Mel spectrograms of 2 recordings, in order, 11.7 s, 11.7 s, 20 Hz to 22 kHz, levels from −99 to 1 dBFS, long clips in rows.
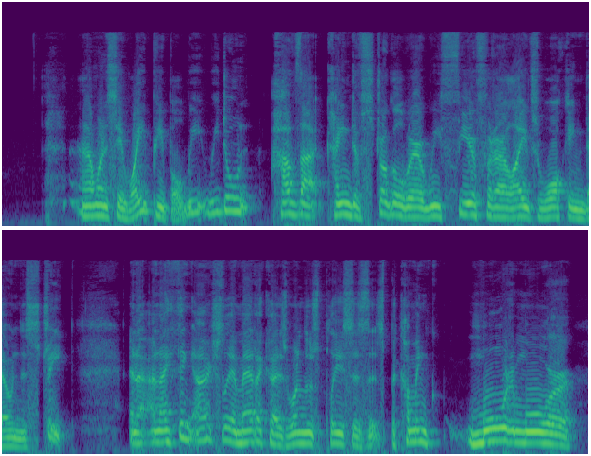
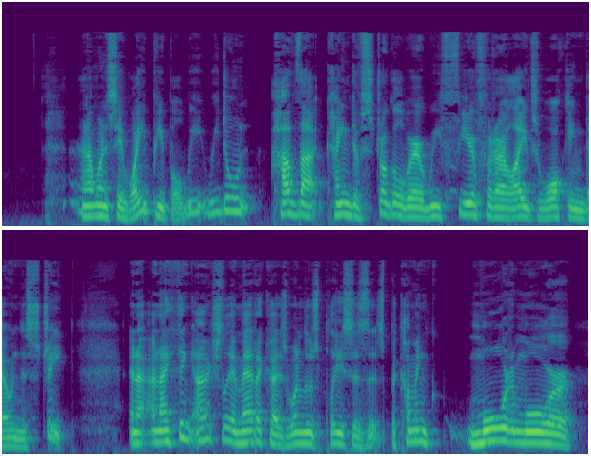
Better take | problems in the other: second | distortion; slight; 10 dB below the speech

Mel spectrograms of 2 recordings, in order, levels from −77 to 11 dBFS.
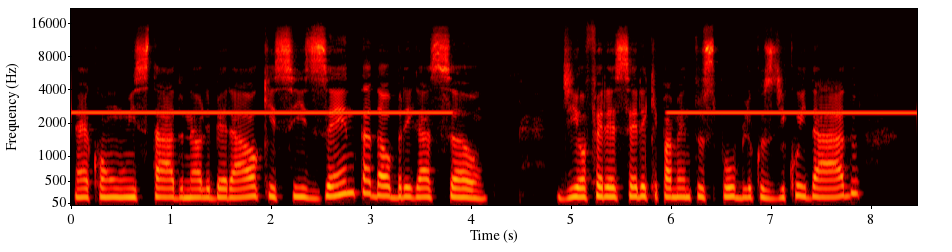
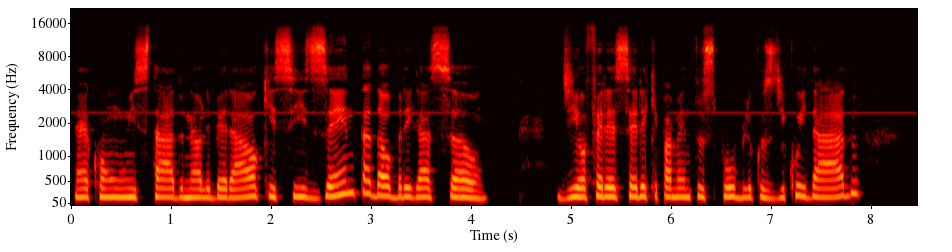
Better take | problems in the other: second | high-pitched whine; loud; until 4 s and from 6 s on; 2.5 kHz, 6 dB below the speech; faint in the second

